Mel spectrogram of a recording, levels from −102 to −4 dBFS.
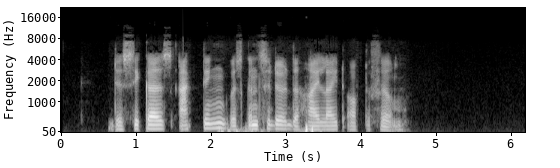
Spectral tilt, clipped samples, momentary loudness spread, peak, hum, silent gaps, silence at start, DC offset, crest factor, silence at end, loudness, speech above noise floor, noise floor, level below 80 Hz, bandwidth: -6 dB/octave; under 0.1%; 14 LU; 0 dBFS; none; none; 0.7 s; under 0.1%; 22 dB; 1.6 s; -21 LUFS; 58 dB; -79 dBFS; -40 dBFS; 8.8 kHz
